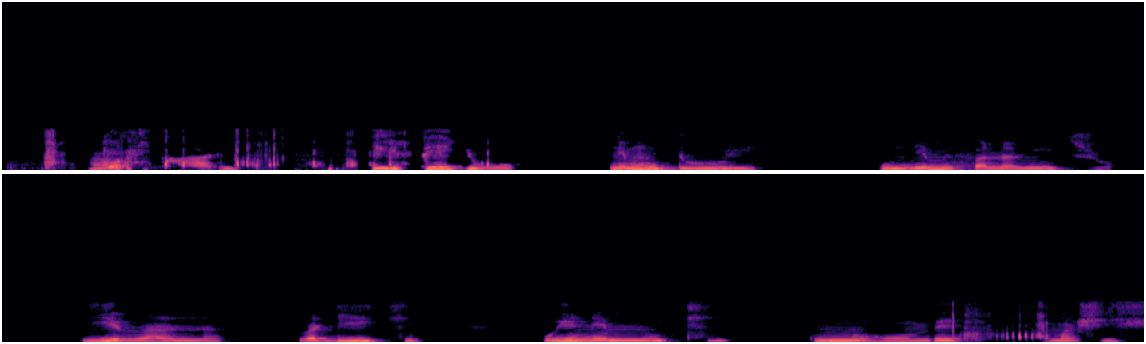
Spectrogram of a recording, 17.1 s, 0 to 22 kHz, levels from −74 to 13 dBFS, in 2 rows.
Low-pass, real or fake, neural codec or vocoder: 5.4 kHz; real; none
